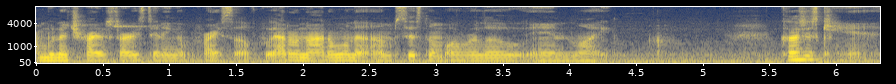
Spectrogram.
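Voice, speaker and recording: A woman talking at a very fast pace, with audible room echo. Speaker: vlogger sharing personal story. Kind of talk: confessional vlog monologue. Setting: at home. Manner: halting, hesitant with many fillers.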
